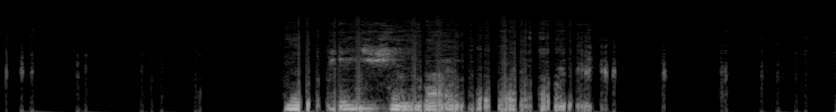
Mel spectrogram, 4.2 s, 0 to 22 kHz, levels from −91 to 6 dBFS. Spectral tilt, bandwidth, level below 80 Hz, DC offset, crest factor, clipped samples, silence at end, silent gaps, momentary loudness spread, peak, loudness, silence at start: -8.5 dB/octave; 9.8 kHz; -54 dBFS; under 0.1%; 22 dB; under 0.1%; 1.15 s; none; 11 LU; -16 dBFS; -35 LUFS; 1.4 s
